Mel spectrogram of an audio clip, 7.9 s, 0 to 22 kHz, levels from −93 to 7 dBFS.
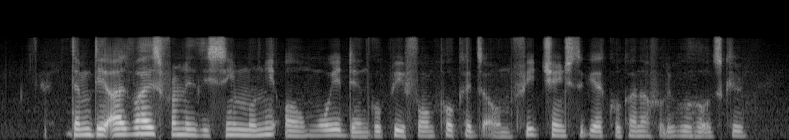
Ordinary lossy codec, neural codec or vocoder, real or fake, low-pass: none; codec, 16 kHz, 0.7 kbps, FocalCodec; fake; 7.2 kHz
